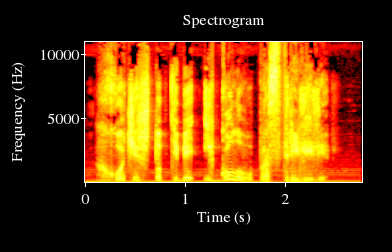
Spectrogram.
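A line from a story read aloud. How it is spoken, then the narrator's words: Hissed. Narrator (Russian): прошипела Ольга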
